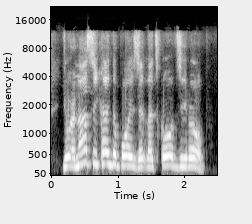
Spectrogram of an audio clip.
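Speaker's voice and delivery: put-on Quebecois accent. Retelling what a woman said to the speaker while water skiing, in a heavy Quebecois French accent. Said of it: "heavy French uh, Canadian accent, Quebecois accent".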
